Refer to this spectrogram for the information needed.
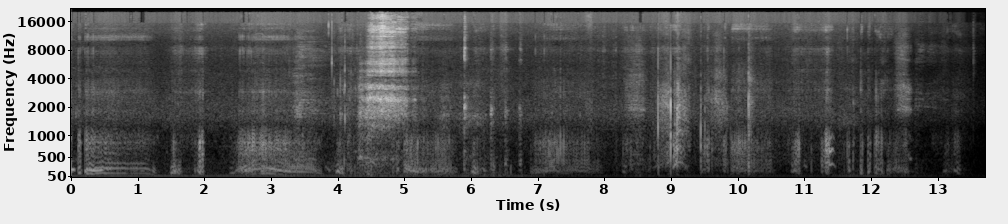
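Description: A sleeping infant makes irregular snorting, grunting snore sounds, with soft music in the background.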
